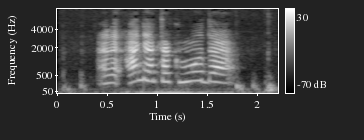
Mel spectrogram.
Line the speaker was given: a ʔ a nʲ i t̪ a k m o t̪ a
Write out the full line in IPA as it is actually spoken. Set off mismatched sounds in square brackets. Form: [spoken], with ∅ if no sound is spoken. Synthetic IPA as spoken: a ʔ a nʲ [a] t̪ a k m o [d̪] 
